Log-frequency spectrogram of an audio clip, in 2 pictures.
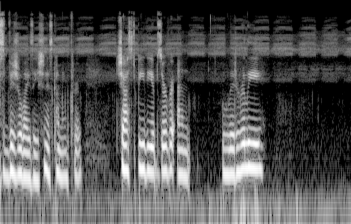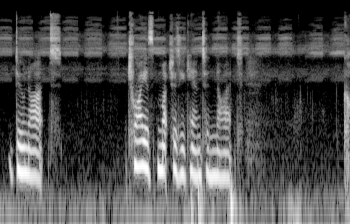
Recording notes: recorded in Crete among the cicadas of a forest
